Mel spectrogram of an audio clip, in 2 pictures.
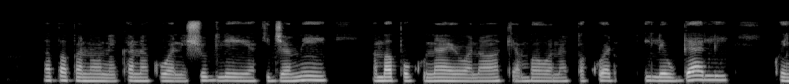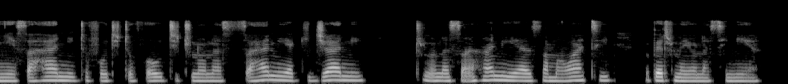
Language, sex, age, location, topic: Swahili, female, 25-35, Kisumu, agriculture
